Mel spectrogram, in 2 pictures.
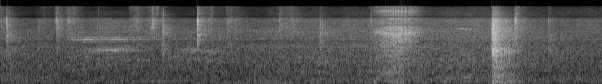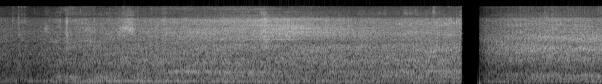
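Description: Street traffic: motor vehicles running past, with a sharp knock a little before the middle. The engine noise grows louder from about five seconds in, then cuts off abruptly near the end.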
